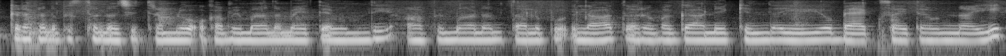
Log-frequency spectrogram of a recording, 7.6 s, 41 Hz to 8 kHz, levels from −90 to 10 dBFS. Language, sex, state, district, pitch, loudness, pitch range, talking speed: Telugu, female, Andhra Pradesh, Krishna, 185 Hz, -15 LUFS, 180-190 Hz, 135 wpm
